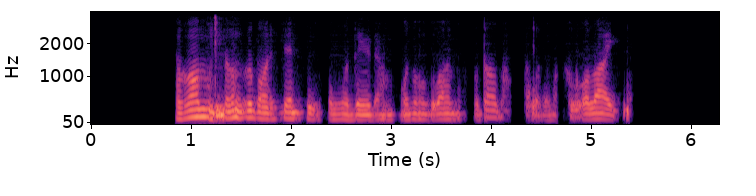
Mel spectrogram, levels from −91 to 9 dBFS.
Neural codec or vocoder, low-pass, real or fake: codec, 16 kHz, 1 kbps, FunCodec, trained on Chinese and English, 50 frames a second; 3.6 kHz; fake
